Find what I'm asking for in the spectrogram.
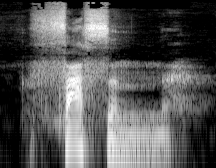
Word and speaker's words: fasten: Fasten. To fasten your coat. It's a T in the middle, F-A-S-T-E-N, but the T is silent. Fasten. Listen. I like to listen to music. Listen. L-I-S-T-E-N.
